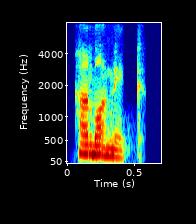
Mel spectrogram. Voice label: "harmonic", Indian

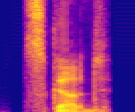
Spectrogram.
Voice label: "scud", British

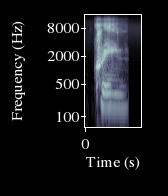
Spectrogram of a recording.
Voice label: "crane", Indian

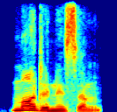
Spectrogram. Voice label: "modernism", Indian

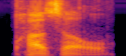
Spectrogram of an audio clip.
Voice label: "puzzle", American

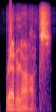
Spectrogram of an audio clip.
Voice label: "redox", American

